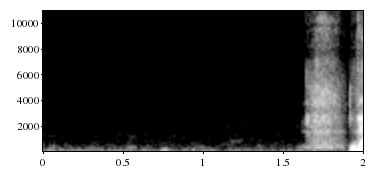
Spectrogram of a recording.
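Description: Near silence for about a second and a half, then a short, sharp burst of breath from a man just before his speech resumes at the very end.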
